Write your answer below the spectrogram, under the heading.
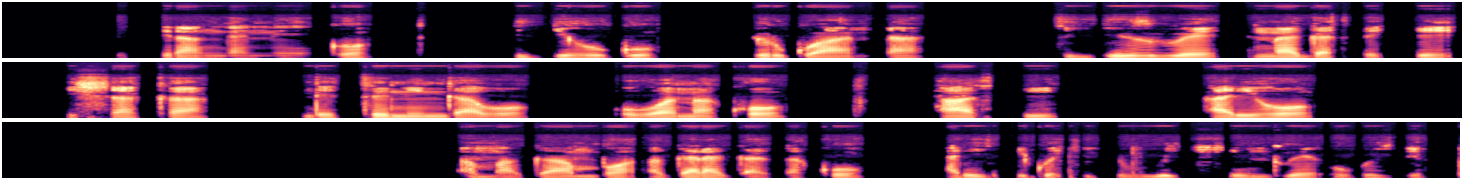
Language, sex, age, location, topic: Kinyarwanda, female, 25-35, Kigali, health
